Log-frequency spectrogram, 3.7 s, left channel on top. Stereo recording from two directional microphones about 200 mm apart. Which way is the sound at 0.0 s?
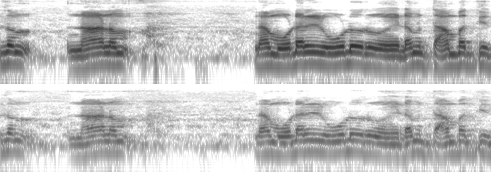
55° left (ahead or behind).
